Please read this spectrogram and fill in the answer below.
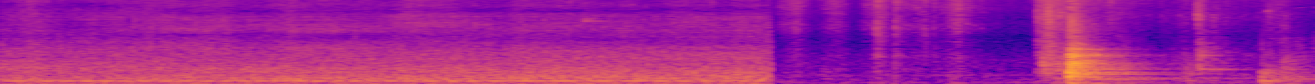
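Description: Crane truck's engine running steadily with a constant low hum, cutting off abruptly about four seconds in. Then a few light clicks and one loud metallic clank that rings briefly.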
